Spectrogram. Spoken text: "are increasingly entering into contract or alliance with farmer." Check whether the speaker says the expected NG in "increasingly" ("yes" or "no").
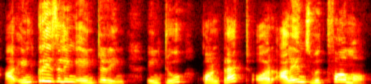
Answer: no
